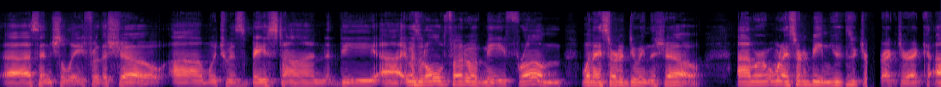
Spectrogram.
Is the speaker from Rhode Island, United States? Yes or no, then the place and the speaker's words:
no; Grand Blanc, Michigan, United States; From my hometown of Grand Blanc, Michigan.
